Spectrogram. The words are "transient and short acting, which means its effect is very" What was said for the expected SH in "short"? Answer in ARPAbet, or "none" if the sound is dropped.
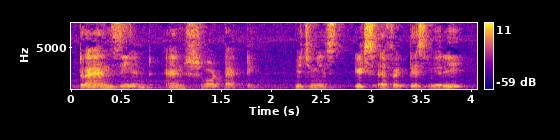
SH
